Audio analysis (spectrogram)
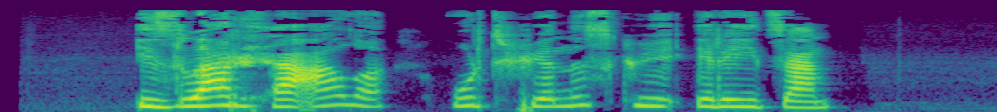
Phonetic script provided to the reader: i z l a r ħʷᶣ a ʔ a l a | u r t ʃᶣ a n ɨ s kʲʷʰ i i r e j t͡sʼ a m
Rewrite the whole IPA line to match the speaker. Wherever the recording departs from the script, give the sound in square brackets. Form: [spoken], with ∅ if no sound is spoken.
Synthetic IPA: i z l a r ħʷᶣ a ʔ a l a | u r [tʰ] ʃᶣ a n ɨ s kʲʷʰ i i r e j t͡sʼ a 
